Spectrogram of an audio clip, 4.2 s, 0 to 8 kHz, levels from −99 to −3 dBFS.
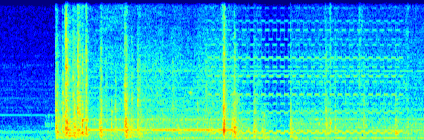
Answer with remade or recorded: recorded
